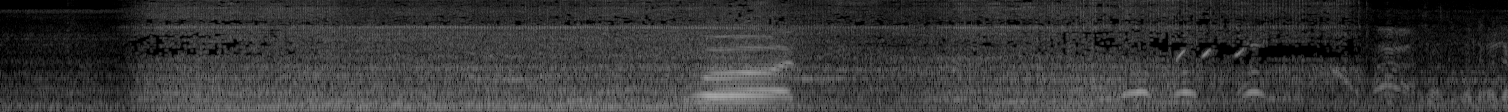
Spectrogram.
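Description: A truck engine roars and revs hard.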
